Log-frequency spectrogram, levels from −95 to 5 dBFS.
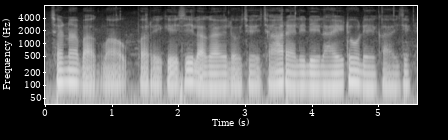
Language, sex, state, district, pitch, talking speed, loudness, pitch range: Gujarati, male, Gujarat, Valsad, 100 Hz, 130 wpm, -16 LUFS, 95-110 Hz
